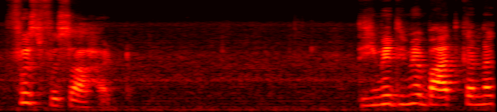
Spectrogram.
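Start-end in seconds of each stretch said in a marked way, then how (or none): none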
